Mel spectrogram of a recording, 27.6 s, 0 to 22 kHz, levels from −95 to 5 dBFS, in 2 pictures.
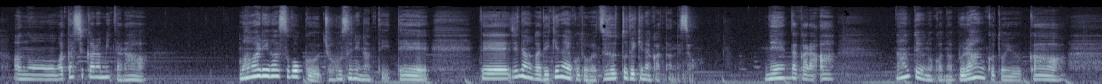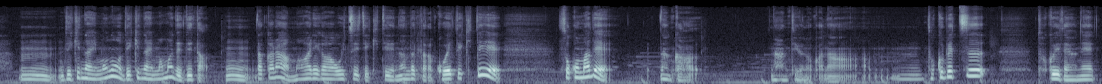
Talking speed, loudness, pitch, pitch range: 305 characters per minute, -24 LUFS, 175 Hz, 150-215 Hz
